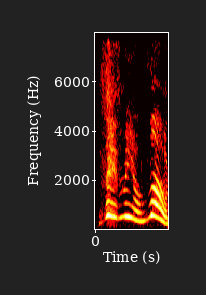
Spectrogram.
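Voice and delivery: very high, shrill, upset angry yell. Retelling yelling at Mom from the couch, retelling an angry yell. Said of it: "I just yelled".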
